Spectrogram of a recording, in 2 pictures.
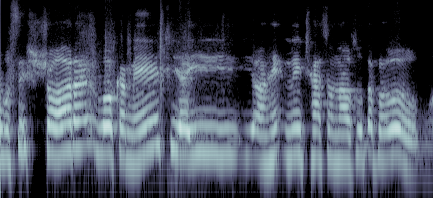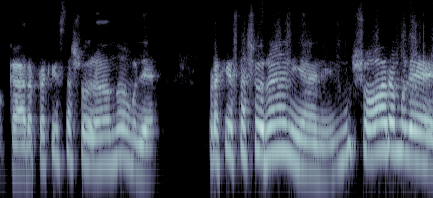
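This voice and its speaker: Speaking in a high register over lo-fi sound, a Brazilian Portuguese-accented man gives medical students an online talk on leadership as a guest lecturer. His style is conversational, and he acts out examples and asks his audience questions.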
